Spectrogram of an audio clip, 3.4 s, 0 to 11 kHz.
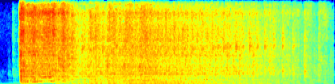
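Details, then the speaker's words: GT/18 engine just fitted with a new ignition system, spark confirmed, started with no choke at low idle after much fuel: it catches abruptly, runs lumpy and irregular, then dies away; rough running after start, cause unclear. "Oh, she's not happy. Why are you mad? I'll die."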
